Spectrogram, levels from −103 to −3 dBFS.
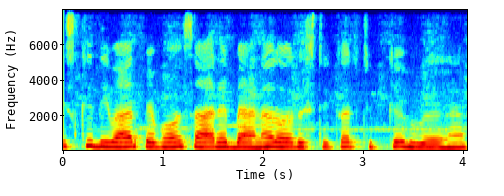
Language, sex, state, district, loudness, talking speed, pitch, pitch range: Hindi, female, Jharkhand, Garhwa, -12 LUFS, 165 wpm, 255 Hz, 240-265 Hz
